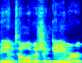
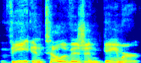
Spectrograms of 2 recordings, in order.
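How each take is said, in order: First: The words are slurred together quickly. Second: The words are spaced out clearly.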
